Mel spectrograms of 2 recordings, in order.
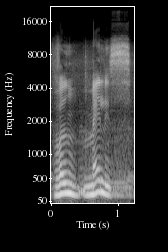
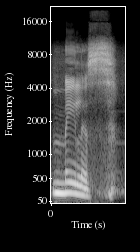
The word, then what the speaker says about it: Van Mellis: É Vamelis. Isso é o abrasileirado Como é que do é o nome. jeito certo de falar? Vamelis.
